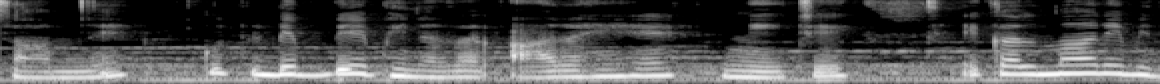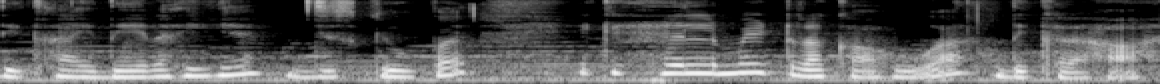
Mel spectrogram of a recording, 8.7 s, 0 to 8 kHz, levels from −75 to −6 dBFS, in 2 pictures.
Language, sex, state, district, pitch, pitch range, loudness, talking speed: Hindi, female, Maharashtra, Chandrapur, 185 Hz, 170-235 Hz, -17 LUFS, 170 wpm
